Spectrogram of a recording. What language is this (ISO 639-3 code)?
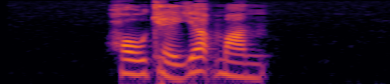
yue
